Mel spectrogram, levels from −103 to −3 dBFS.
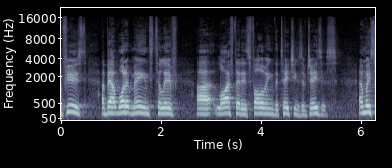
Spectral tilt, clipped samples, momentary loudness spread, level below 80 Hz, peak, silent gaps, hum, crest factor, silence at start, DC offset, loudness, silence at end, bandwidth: -6.5 dB/octave; under 0.1%; 11 LU; -76 dBFS; -12 dBFS; none; none; 18 dB; 0 s; under 0.1%; -30 LUFS; 0 s; 16 kHz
